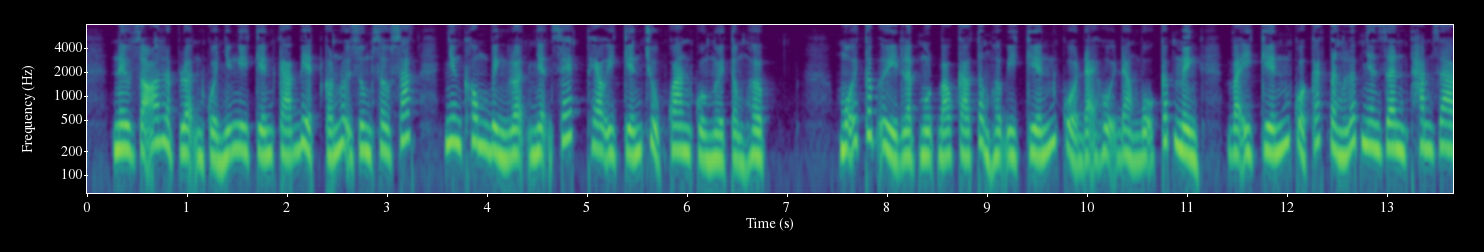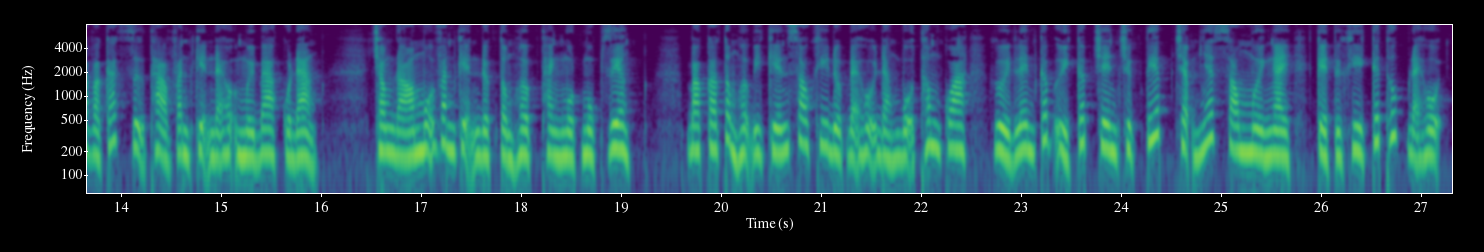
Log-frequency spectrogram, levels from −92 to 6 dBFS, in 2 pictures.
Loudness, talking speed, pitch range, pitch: -22 LUFS, 255 wpm, 180-225 Hz, 200 Hz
